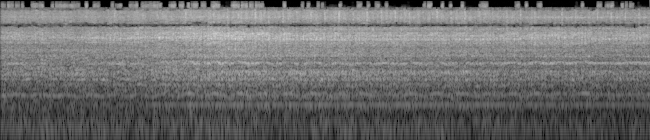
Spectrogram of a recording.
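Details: Engine idling with a slightly uneven beat, about three or four pulses a second over a steady hum; idle misfire.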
